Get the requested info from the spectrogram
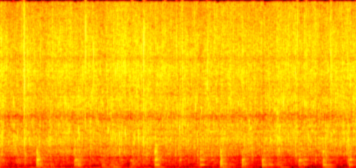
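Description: Crushed garlic, green chillies and curry leaves sizzling in hot oil in a non-stick kadai. A wooden spatula stirs them, knocking and scraping on the pan about three times a second.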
